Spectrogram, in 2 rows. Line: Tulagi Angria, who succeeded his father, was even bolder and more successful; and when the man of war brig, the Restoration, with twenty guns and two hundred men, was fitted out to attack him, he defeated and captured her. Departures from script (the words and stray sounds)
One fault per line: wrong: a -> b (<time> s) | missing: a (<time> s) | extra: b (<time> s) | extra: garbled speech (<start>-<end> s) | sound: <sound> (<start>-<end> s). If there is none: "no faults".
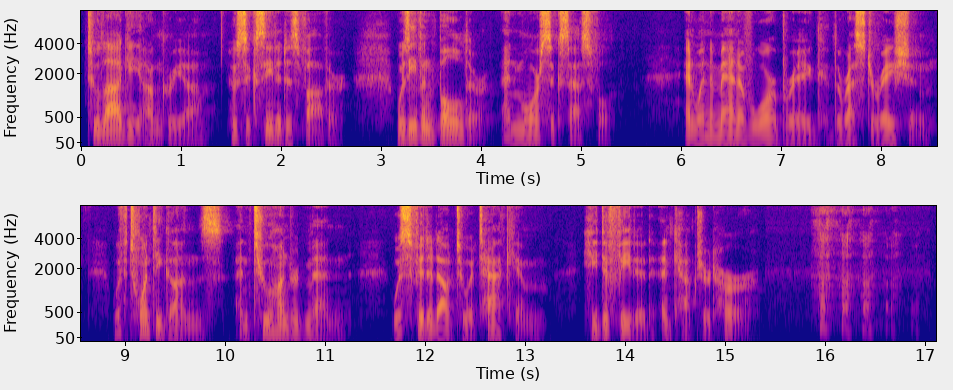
sound: laugh (15.9-17.0 s)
